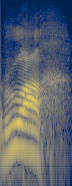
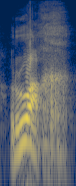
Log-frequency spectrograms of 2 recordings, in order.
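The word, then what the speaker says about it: רוּחַ: 루아흐. 흐 할 때 뭐가 침이 나와도 근데 이제 코로나 때문에 좀 조심하겠는데 히브리 사람들의 발음은 흐예요. 이거 그래서 루아흐.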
